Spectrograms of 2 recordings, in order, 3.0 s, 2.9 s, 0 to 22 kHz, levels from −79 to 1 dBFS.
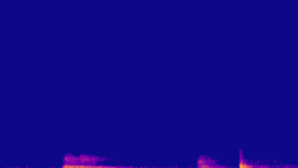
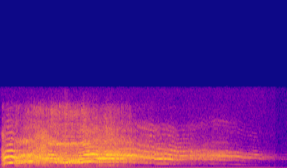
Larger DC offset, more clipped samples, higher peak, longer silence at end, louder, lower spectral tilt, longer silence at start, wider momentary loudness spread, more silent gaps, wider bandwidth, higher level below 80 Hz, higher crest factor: second, under 0.1% vs 1%; neither; second, -10 dBFS vs 0 dBFS; first, 0.45 s vs 0.25 s; second, -33 LUFS vs -10 LUFS; first, -13.5 dB/octave vs 1.5 dB/octave; first, 0.65 s vs 0 s; first, 22 LU vs 16 LU; neither; second, 2.6 kHz vs 11 kHz; second, -58 dBFS vs -50 dBFS; first, 26 dB vs 12 dB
